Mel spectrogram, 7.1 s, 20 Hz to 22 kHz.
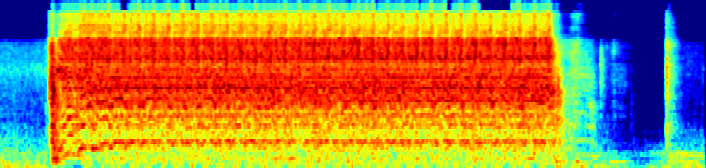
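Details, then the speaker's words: John Deere 316 lawn tractor: plugs gapped and sparking, oil present, gas dribbled into the open carb. Starter grinds steadily about three to four turns a second for five seconds, never catches: cranks, no start. It started after more gas was poured in. "that's disappointing. Let me pour a little more gas in the carbon. Let's see if we can get it running."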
